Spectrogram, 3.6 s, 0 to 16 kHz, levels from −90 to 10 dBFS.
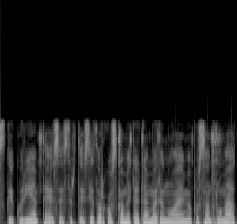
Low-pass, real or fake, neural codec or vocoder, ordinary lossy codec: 7.2 kHz; real; none; AAC, 64 kbps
